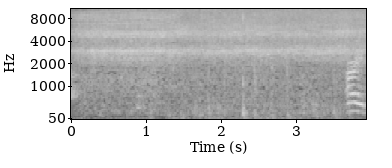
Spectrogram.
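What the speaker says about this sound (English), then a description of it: "so now we're releasing the pressure out of the Instant Pot" Steam vents from an Instant Pot pressure cooker during pressure release, a loud, continuous close-up hiss that holds steady throughout.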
